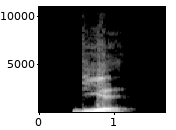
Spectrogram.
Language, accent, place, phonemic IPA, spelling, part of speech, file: German, Germany, Berlin, /diːl/, Deal, noun, De-Deal.ogg
- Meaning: deal (often implying a dubious nature)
